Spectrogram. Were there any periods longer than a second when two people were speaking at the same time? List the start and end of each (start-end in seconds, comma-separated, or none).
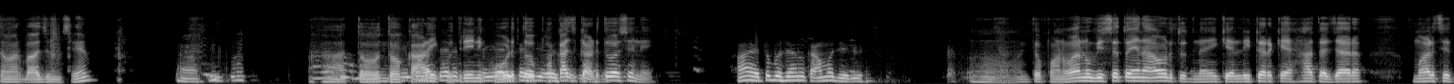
4.0-6.1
